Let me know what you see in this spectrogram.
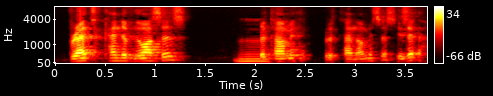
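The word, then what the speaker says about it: Brettanomyces: Breton brutanomis is that how you say it right? Yeah. Bretonomiases.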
